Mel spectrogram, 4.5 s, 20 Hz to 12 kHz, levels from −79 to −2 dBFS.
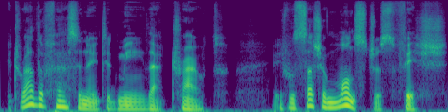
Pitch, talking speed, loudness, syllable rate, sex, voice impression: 100 Hz, 160 wpm, -20 LUFS, 4.6 syllables/s, male, masculine, middle-aged, tensed, powerful, slightly bright, slightly hard, clear, intellectual, calm, slightly mature, wild, lively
